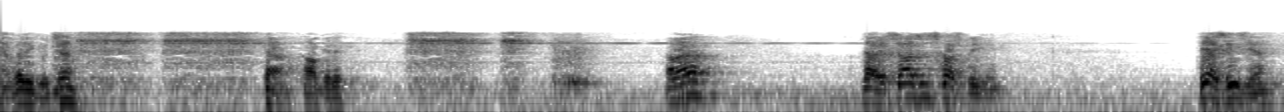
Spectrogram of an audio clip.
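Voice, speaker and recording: An actor playing a respectful, attentive police sergeant and sidekick in a radio drama, brisk and deferential. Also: male voice, medium pitch, sing-song. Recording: narrow, hissy old radio recording.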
